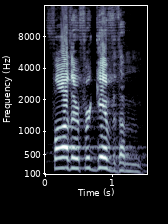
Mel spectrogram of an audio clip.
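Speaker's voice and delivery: high, loud appeal to heaven; pleading cry. A narrator's reading. Crucified Jesus prays for his executioners, crying out. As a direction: call out the prayer with force.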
